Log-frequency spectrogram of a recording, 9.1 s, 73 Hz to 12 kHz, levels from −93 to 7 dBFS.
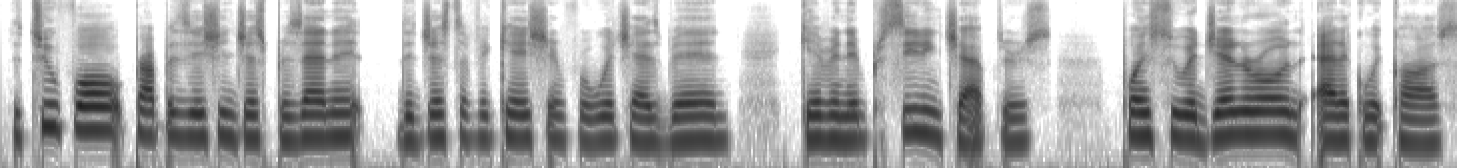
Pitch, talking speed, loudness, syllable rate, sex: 190 Hz, 150 wpm, -20 LUFS, 5.3 syllables/s, female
